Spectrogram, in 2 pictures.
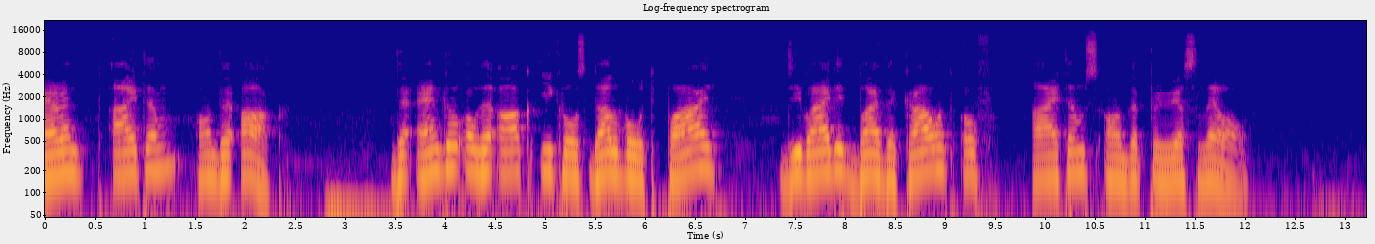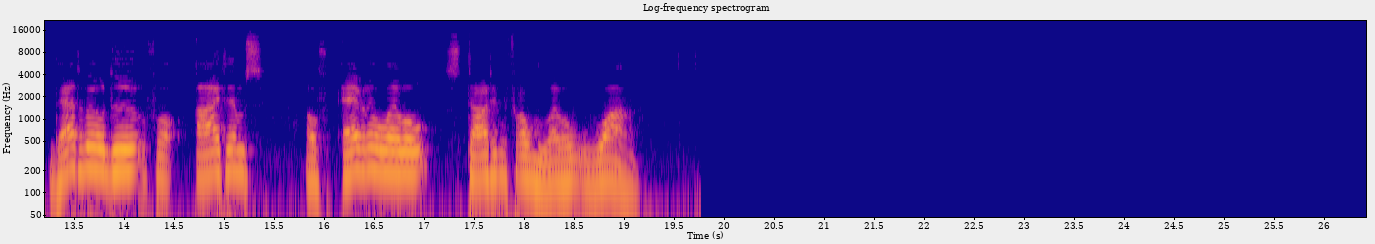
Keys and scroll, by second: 1.9 Tab, 4.6 ctrl+x, 5.7 Escape, 6.1 Home, 6.4 Up, 7.3 space, 9.1 space, 9.3 space, 9.7 ctrl+v, 10.9 Up, 11.4 Right, 13.2 Escape, 13.3 Down, 13.4 Left, 15.2 Escape, 15.5 Down, 15.8 Left, 17.3 Escape, 17.4 Down, 17.5 Left, 19.2 Escape, 20.4 Down, 21.0 End, 22.1 Tab, 23.2 space, 25.0 space, 26.3 Tab.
